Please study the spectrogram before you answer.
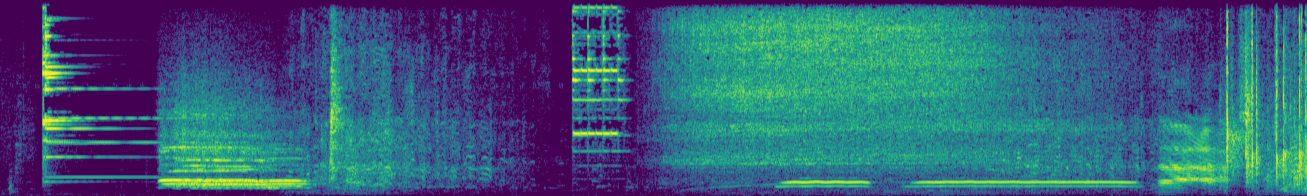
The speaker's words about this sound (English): Okay, can you guys make one of these trains move? Can I at least get that much excitement tonight? Train number one or number two?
